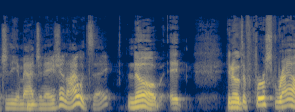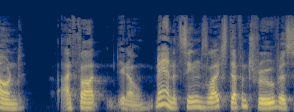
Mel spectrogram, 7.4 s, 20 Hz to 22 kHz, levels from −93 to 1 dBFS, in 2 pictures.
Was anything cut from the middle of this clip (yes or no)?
yes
